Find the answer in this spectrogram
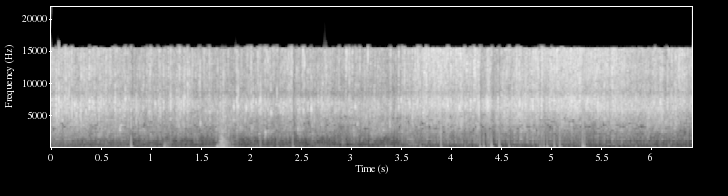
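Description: Cut okra sizzling in hot oil in a nonstick pot: a steady frying hiss. A utensil knocks against the pot a few times, most of them in the second half.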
